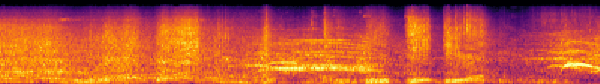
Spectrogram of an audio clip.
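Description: An off-road buggy engine revs hard, rising and falling in bursts.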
